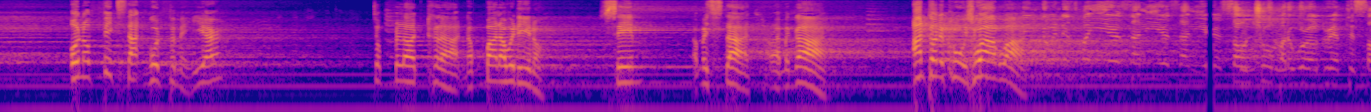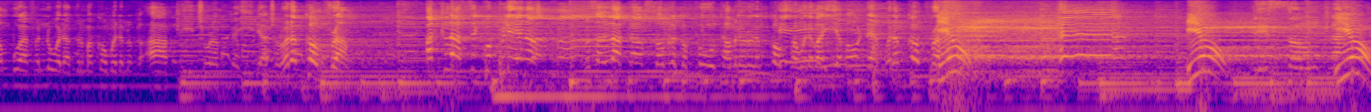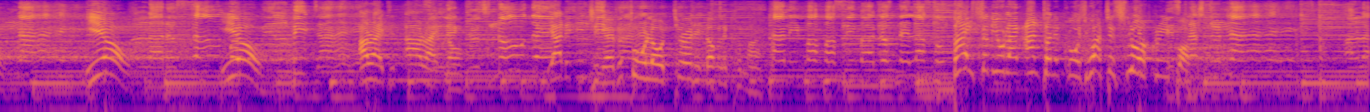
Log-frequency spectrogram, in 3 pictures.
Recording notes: CLUB A IN QUEENS NY 2004. IN QUEENS IN CLUB.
